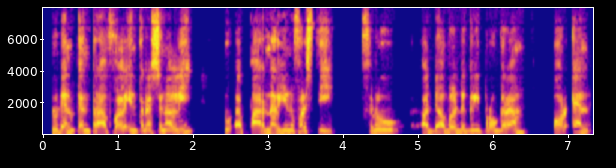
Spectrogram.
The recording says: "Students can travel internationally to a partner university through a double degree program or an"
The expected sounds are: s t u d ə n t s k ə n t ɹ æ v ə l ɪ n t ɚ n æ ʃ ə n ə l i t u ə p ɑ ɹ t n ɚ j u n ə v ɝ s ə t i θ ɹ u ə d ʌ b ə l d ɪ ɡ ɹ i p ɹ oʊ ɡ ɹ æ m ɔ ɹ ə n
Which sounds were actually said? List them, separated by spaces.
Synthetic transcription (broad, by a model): s t u d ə n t k ə n t ɹ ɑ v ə l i n t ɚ n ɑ s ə n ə l i t u ə p ɑ ɹ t n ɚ j u n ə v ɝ s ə t i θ ɹ u ə d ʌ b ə l d ɪ ɡ ɹ i p ɹ oʊ ɡ ɹ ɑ m ɔ ɹ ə n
